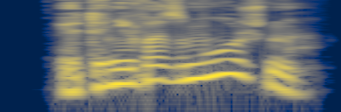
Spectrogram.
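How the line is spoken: Astonished exclamation. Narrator (Russian): воскликнули пораженные арахниды

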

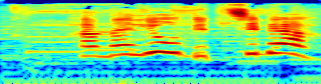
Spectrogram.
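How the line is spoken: Shouted. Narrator (Russian): крикнула Чон Юй

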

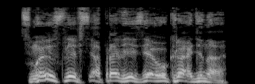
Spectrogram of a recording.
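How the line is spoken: Shouting commander. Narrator (Russian): прокричал командующий

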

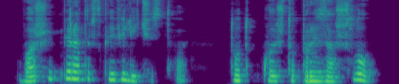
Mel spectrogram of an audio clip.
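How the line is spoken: Mournful whisper. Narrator (Russian): скорбным шепотом сообщил тот

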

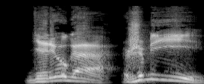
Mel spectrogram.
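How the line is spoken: Barked command. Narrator (Russian): гаркнул атаман

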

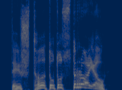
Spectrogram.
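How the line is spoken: Yelling. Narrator (Russian): заорал

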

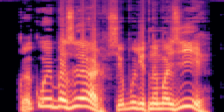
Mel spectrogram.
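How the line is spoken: Exclaimed. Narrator (Russian): воскликнул Урал

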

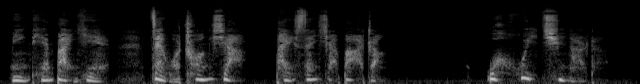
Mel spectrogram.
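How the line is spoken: Low voice. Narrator (Chinese): 当那沙尔走到埃尔纳尼身旁，低声地说

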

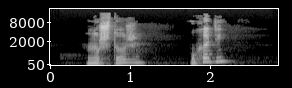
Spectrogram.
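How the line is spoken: Calm. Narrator (Russian): спокойно сказала Мариша

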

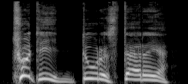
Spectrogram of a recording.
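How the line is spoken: Sharp cry. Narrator (Russian): вскрикнул Митрофан

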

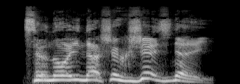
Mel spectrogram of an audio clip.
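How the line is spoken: Barked. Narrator (Russian): рявкнула сущность

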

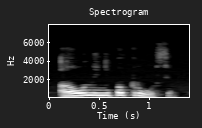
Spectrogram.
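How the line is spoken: Amused snort. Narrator (Russian): хмыкнул

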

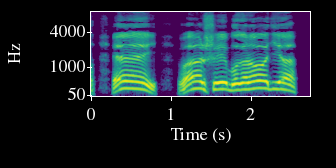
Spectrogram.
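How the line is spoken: Shouted. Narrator (Russian): закричал

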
